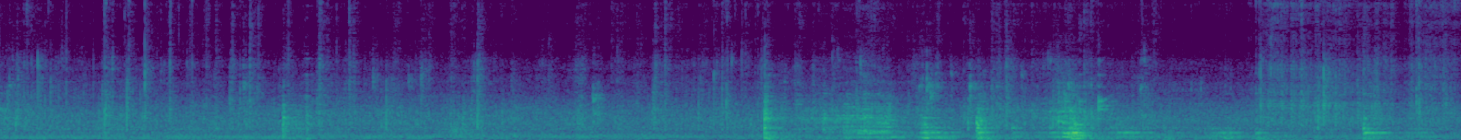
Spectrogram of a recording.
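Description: Ash gourd fritters (bora) in batter frying in hot oil, a moderate bubbling sizzle with a few clinks and louder bursts toward the end, no speech.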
